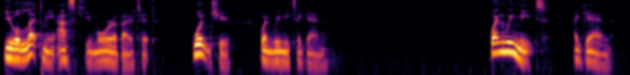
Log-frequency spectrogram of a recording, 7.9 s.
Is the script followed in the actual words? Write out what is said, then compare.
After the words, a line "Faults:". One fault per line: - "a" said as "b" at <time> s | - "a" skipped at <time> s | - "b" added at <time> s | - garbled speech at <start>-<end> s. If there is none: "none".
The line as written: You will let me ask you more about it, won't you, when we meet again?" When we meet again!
You will let me ask you more about it, won't you, when we meet again?" When we meet again!
Faults:
none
